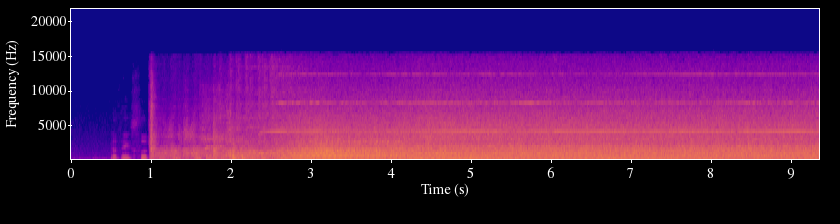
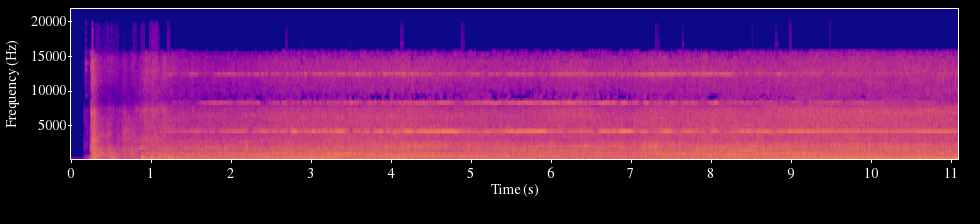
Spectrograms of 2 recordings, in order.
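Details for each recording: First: Refurbished truck finally starting after earlier no-start troubleshooting, clutch pushed in hard; a few slow cranks, catches near two seconds, settles into steady even idle; coolant not yet filled. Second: Refurbished truck just started, coolant not yet filled; cranks, catches and settles into uneven, lumpy idle with wavering beat, smoke and much liquid coming out, no ticking.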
